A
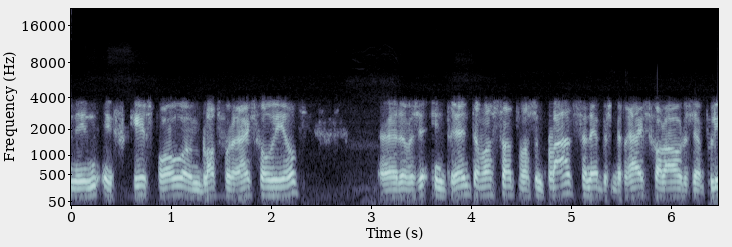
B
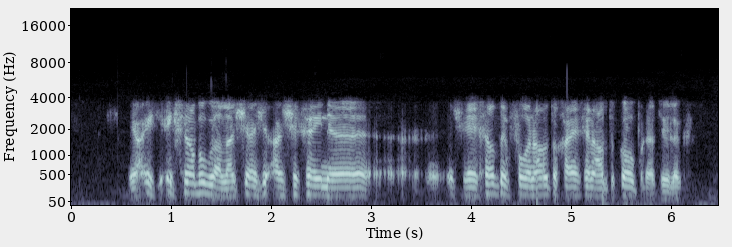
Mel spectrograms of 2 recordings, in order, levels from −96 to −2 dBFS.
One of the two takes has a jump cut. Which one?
A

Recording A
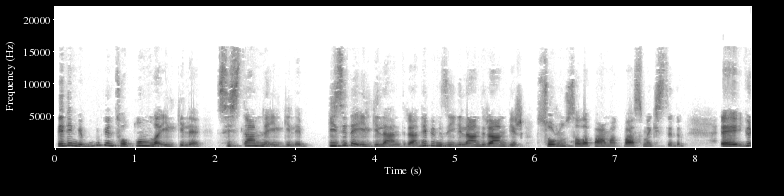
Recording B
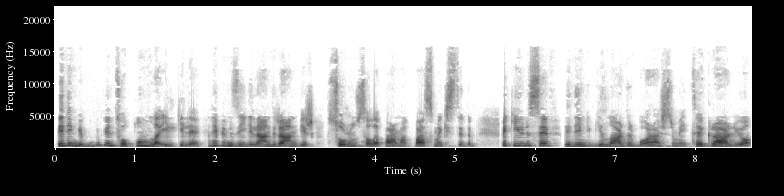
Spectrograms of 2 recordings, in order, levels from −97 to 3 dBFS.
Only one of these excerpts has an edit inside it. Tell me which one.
B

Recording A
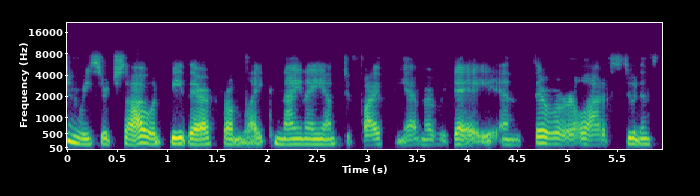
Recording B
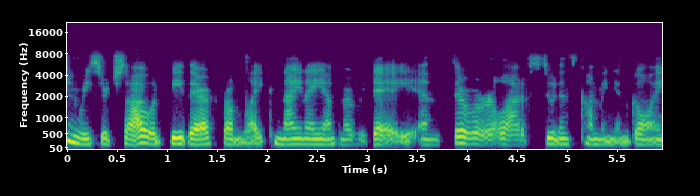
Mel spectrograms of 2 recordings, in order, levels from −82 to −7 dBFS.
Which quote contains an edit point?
B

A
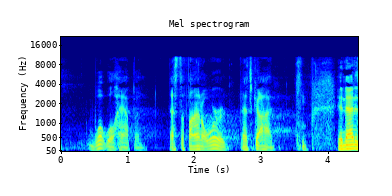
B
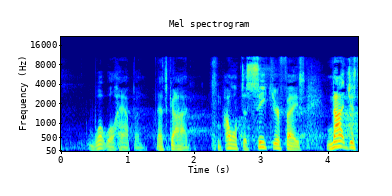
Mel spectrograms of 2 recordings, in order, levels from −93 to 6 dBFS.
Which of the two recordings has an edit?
B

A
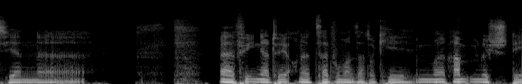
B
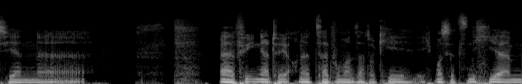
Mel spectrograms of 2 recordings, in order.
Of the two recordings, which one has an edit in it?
A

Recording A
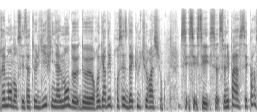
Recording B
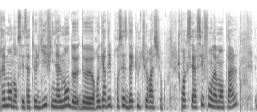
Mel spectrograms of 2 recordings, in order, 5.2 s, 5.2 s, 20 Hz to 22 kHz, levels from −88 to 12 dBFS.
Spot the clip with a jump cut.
A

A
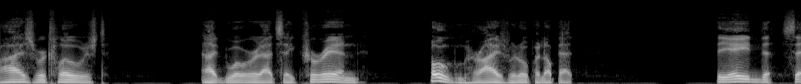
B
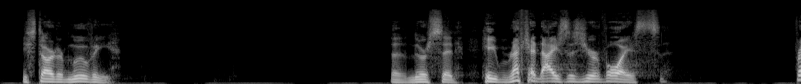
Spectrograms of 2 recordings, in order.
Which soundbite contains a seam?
A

